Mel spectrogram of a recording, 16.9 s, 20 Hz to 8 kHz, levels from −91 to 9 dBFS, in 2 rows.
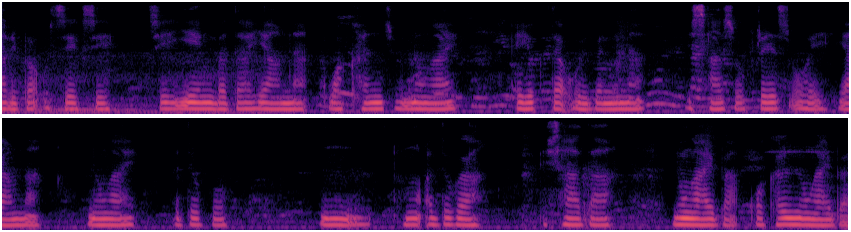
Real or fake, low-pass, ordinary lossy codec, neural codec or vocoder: real; 7.2 kHz; none; none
